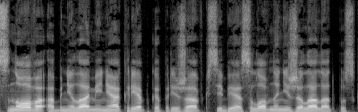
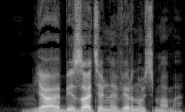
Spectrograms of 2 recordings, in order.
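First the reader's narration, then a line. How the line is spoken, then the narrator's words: Forced out. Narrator (Russian): выдавил я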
